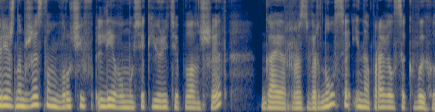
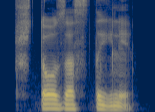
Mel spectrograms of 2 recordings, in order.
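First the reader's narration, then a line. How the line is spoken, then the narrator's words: Unnaturally calm question. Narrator (Russian): Неестественно спокойно поинтересовался Гроу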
